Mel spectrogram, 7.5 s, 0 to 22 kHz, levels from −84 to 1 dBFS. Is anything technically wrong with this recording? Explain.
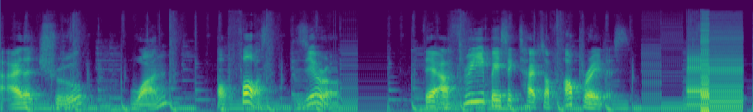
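Yes, there's robotic sound from repeated short buffers at 3.33 to 3.87 s and 6.42 to 7.52 s: a rigid 50 Hz metallic buzz, likely from one 20 ms chunk looping while new audio is skipped.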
